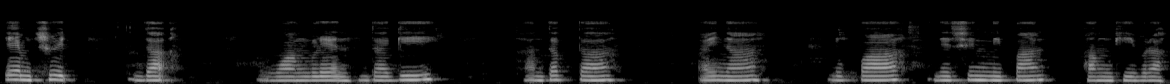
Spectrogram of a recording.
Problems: none marked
